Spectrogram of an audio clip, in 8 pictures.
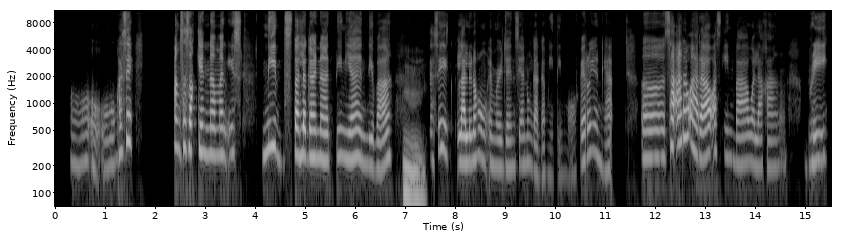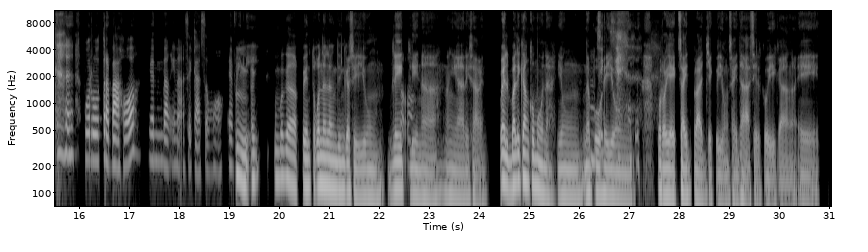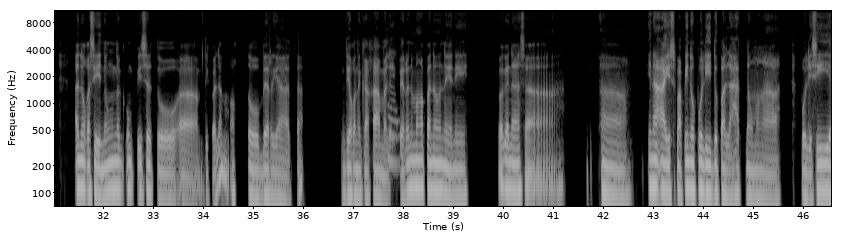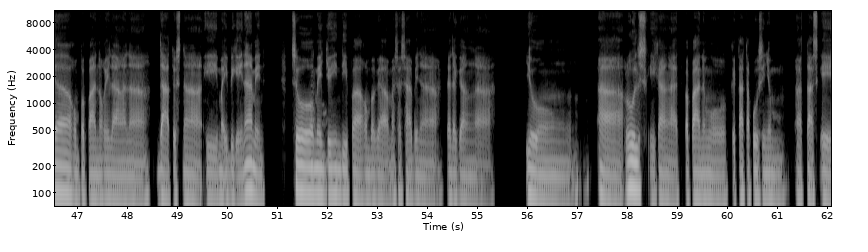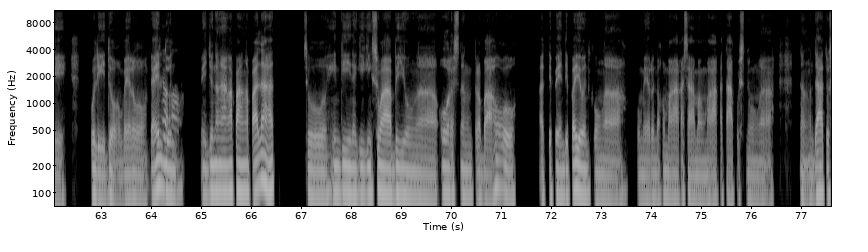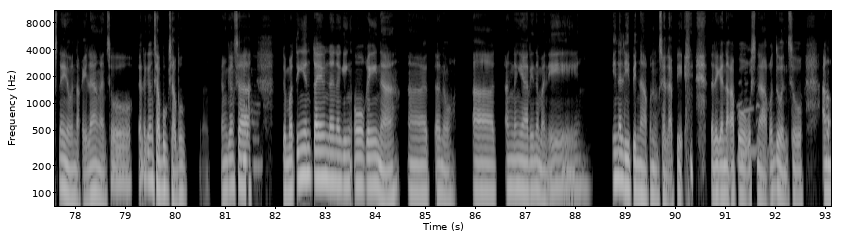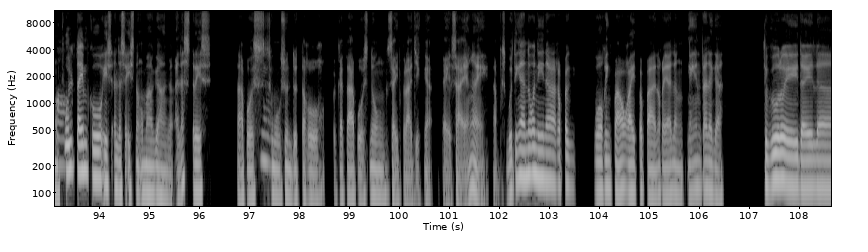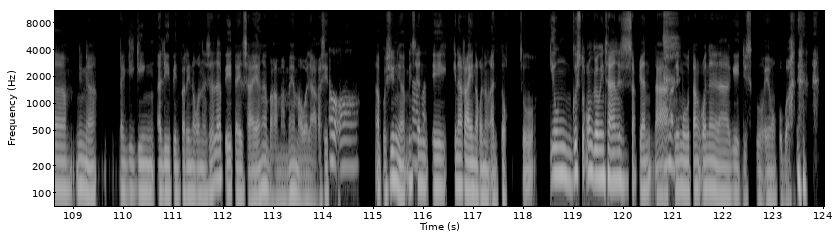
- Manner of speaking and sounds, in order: sniff; chuckle; laughing while speaking: "sige"; chuckle; chuckle; chuckle
- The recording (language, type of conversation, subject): Filipino, advice, Paano ako makakabuo ng regular na malikhaing rutina na maayos at organisado?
